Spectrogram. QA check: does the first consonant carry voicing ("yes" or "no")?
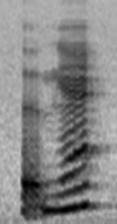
yes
